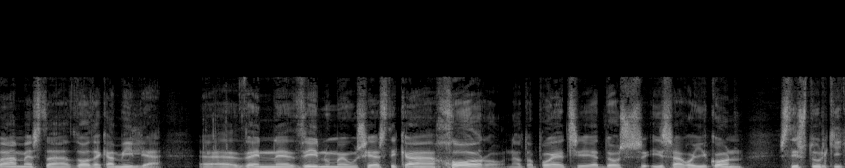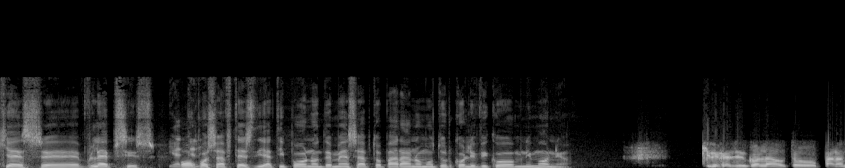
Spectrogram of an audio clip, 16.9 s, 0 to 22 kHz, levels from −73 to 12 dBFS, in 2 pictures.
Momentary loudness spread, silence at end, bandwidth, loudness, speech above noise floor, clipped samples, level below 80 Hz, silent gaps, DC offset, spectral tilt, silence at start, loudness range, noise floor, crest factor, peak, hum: 8 LU; 0 s; 12.5 kHz; -16 LUFS; 35 dB; under 0.1%; -50 dBFS; none; under 0.1%; -4.5 dB/octave; 0 s; 2 LU; -51 dBFS; 14 dB; -2 dBFS; none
